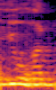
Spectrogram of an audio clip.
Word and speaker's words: Johan: Ang hirap naman bigkasin ng pangalan mo. Yuhan pala yan.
